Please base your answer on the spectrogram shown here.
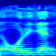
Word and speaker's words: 오리게누스: 영어 발음은 오리겐 그러는데, 오리게누스.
